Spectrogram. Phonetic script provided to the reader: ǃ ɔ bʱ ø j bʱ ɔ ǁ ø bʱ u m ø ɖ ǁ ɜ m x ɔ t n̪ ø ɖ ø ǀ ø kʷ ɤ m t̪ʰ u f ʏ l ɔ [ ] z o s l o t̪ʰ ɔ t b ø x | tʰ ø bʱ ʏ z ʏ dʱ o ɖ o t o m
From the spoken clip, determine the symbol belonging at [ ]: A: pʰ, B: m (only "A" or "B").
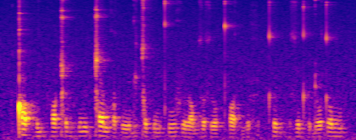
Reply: B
